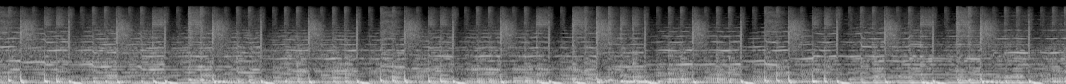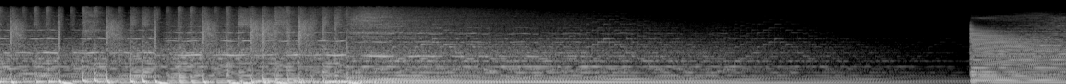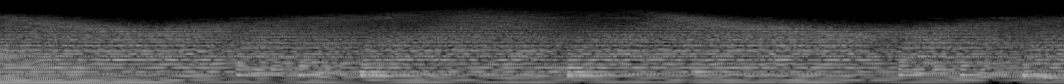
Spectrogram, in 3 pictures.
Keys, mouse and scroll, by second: 0.1 click, 1.3-3.5 drag, 3.5-5.0 drag, 5.0-6.0 drag, 6.5-8.5 drag, 8.5-10.0 drag, 10.0-13.1 drag, 20.4 space, 23.1-27.4 drag, 31.2 ctrl+d.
